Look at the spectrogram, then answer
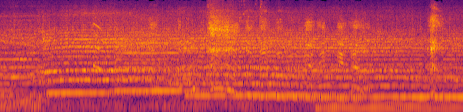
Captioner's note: Crying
